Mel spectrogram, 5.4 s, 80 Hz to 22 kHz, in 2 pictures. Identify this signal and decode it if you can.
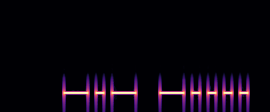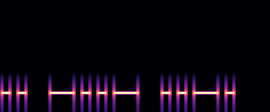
Morse code, heard as a keyed tone, about 15 wpm, 700 Hz. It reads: K6IXF
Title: USA Call Signs 15wpm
